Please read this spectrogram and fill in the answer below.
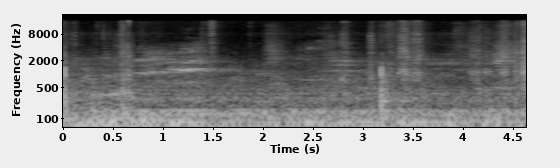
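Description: Kitchen knife chopping soaked wood ear mushroom on a wooden cutting board: a few spaced knife taps, with the blade and a hand scraping the chopped pieces together.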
